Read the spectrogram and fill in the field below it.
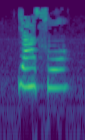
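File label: "压缩", Mandarin Chinese; hsk; chinese flashcards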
